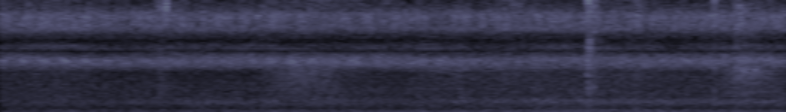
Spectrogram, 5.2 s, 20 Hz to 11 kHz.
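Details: Autumn insects calling on the morning of 6 September 2020 in Fujimori Park, Hachioji, Japan, during light drizzle after early rain; steady high-pitched ringing bands hold throughout over low rumbling background noise, with occasional faint clicks.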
